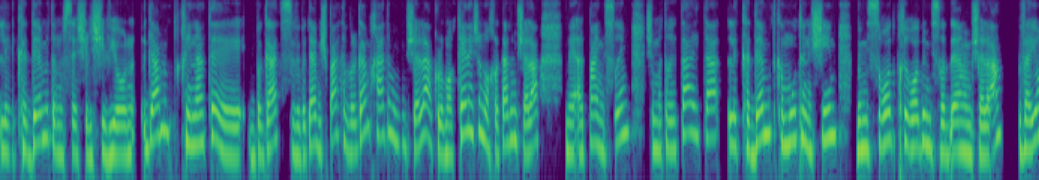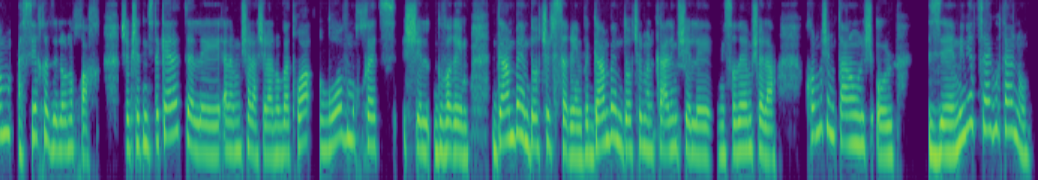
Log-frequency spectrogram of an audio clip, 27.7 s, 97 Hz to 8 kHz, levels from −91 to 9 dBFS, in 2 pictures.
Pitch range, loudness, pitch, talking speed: 195-265 Hz, -17 LUFS, 220 Hz, 150 wpm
